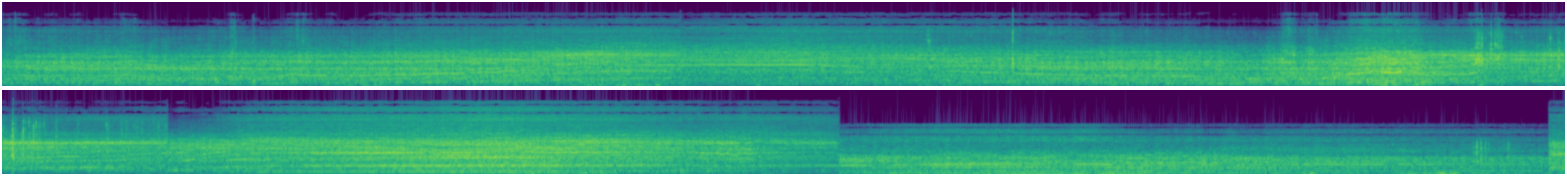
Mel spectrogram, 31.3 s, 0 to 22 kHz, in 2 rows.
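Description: Electric motor and geartrain of a Traxxas TRX-4 RC crawler whining, the pitch rising and falling with the throttle, over the scrape of its tyres on ice and rock. About halfway through it grows louder, with several sharp knocks, and in the last few seconds the sound is duller.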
